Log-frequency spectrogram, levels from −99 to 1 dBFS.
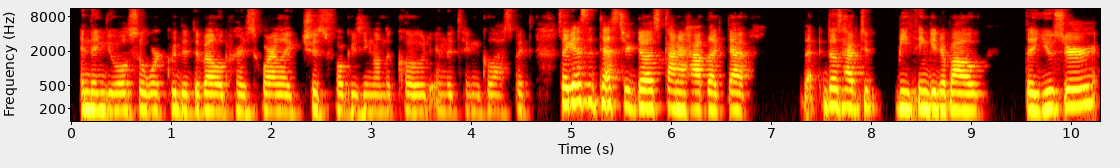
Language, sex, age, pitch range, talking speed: English, female, 10-29, 185-210 Hz, 235 wpm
